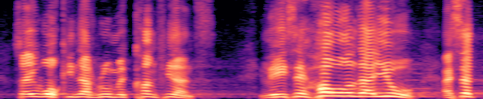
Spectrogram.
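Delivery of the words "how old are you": louder, higher barked question; loud demand. Retold or imitated. Lady interviewer barking at a nervous job applicant, loud. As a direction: boom it out like a stern interviewer.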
